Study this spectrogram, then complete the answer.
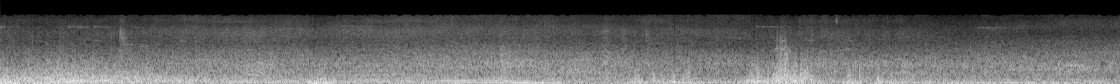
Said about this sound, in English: That was thunder. There's flashes of thunder everywhere. Sorry. Flashes of lightning, sounds of thunder.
